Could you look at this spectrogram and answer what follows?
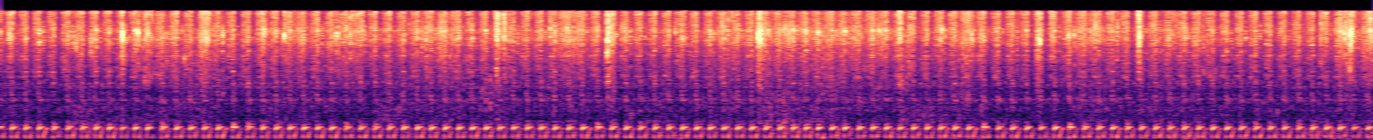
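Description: Outrigger fishing boat's engine running steadily under way, a fast, even beat that does not change, with a hiss of wind and water over it.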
